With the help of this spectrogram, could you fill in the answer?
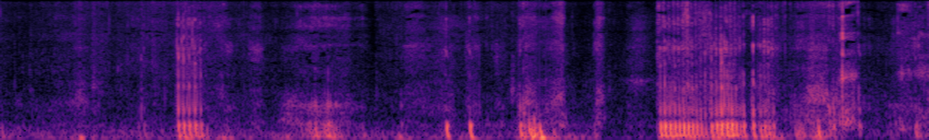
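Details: Pet Bulldog named Da Vinci playing with its owner in a garden, a short-nosed breed, giving its typical loud snorting 'fugo fugo' breathing: low, rough bursts of snorts, strongest near one and four seconds, with rustling between.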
